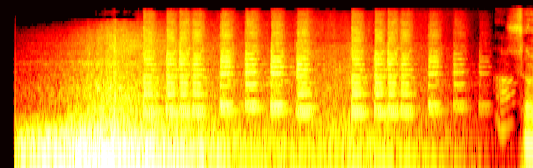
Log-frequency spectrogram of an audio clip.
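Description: A vehicle engine's low rumble, loudest about a second in, under a quick run of short horn toots that change pitch like a tune, about three a second.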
